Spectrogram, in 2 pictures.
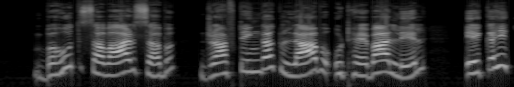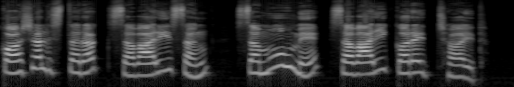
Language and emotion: Maithili, neutral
